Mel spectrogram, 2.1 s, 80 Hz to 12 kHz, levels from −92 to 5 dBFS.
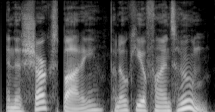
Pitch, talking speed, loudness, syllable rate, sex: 130 Hz, 195 wpm, -17 LUFS, 5.1 syllables/s, male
